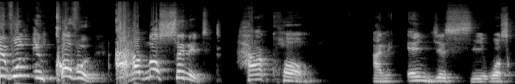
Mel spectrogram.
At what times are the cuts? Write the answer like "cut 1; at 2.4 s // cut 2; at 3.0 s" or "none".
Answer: cut 1; at 2.1 s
